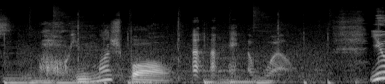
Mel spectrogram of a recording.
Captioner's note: Judith laughs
